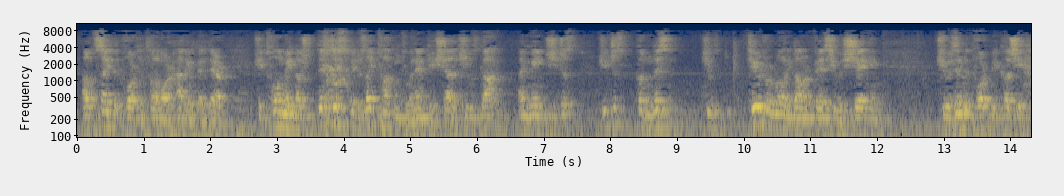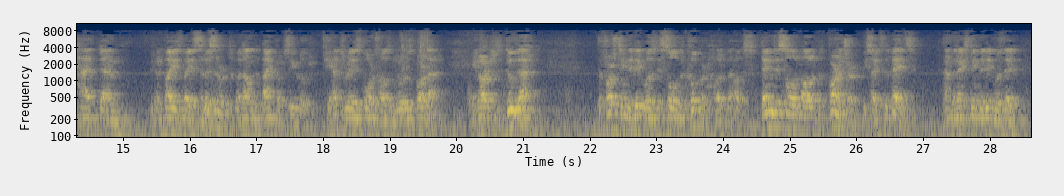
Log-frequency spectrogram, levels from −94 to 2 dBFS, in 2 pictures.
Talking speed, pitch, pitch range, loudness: 230 wpm, 105 Hz, 95-120 Hz, -23 LUFS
